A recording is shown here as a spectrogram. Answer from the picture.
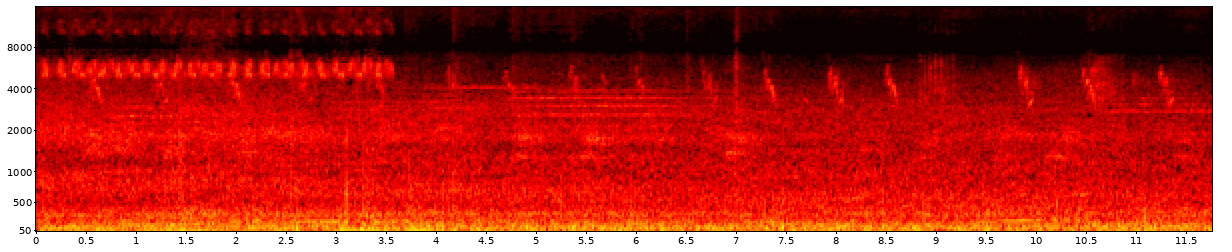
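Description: Birds calling: a fast high trill for the first few seconds, then a series of short, separate falling chirps, over a steady low outdoor rumble.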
